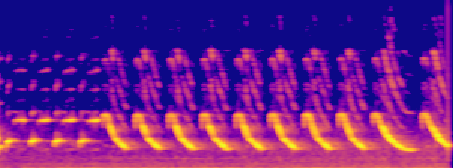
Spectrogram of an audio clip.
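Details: Canary (Kenari Nusantara) singing to stimulate young birds: a short soft trill followed by a steady series of ringing whistled notes, each sliding sharply downward, about three every second.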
